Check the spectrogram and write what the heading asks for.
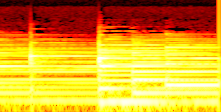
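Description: Slow, gentle piano music: soft single notes ring out over held low notes, and a new chord is struck about a second in.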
